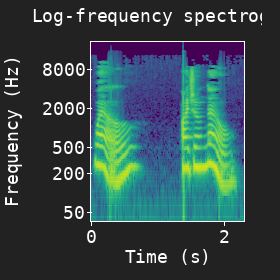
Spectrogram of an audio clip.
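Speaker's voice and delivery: mildly guarded and unsure; cautious. A narrator's reading. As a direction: answer warily, drawing back a little. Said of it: "said Mister Eastwood cautiously".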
